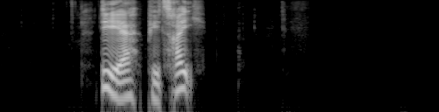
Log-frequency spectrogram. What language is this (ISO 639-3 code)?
dan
